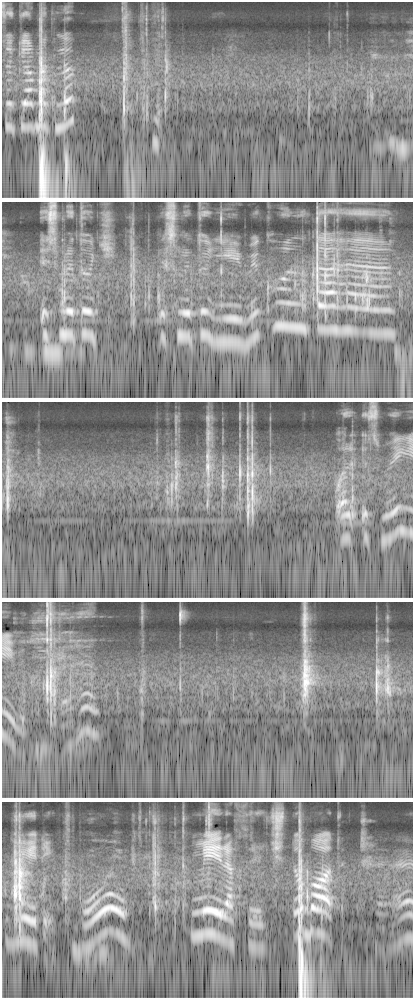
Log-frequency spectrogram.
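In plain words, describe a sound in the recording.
A plastic case clicks open and shut.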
